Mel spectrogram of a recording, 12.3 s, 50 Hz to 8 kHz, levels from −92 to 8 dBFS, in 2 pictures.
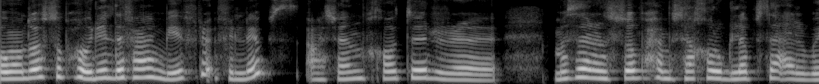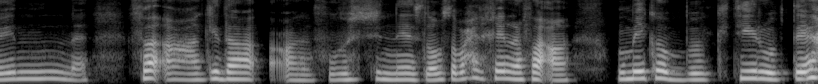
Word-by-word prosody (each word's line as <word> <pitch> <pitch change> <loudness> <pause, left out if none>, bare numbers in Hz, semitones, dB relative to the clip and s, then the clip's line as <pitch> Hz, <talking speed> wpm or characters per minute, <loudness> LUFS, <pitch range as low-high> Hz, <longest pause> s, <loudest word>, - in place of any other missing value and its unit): هو 240 - +7
موضوع 250 +4 +5
الصبح 310 +1 -3
والليل 270 0 +5
ده 280 - +6
فعلًا 295 -1 +2
بيفْرِق 255 - -2
في 270 - -7
اللبس، 440 - -3
عشان 230 +3 -5
خاطر 255 +2 0 0.9
مثلًا 270 +3 +3
الصبح 265 +2 0
مش 250 -1 -3
هاخرج 255 -1 +1
لابسه 245 0 -2
ألوان 230 0 -3 0.3
فاقْعة 220 -5 +1
كده 230 -1 +2
أع 195 -1 -7
في 205 +1 -13
وِش 220 +3 -6
الناس 215 -2 -1
اللي 205 - +1
هو - - -1
صباح 235 +4 -2
الخير 255 -1 0
أنا 230 -1 +3
فاقْعة، 200 -4 +2 0.4
وميك 250 +2 +3
اب 215 -3 +1
كتير 260 +4 -1
وبتاع 240 +4 +5
245 Hz, 160 wpm, -25 LUFS, 225-265 Hz, 0.9 s, هو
